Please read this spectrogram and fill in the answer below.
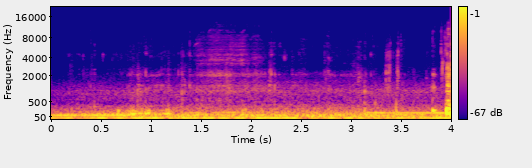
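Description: A person chewing a bite of a soft, hot, chocolate-filled beignet with the mouth closed, with faint small wet clicks. A low steady hum runs underneath and steps up in pitch a couple of times.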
